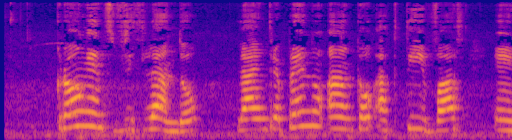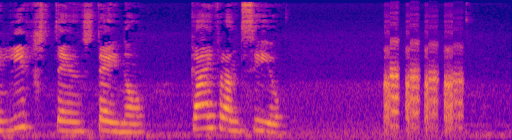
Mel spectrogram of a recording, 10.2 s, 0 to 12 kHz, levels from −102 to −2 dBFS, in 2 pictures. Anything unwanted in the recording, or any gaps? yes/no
yes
